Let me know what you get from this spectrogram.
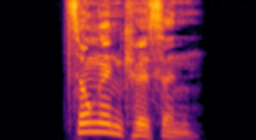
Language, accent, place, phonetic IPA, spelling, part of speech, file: German, Germany, Berlin, [ˈt͡sʊŋənˌkʏsn̩], Zungenküssen, noun, De-Zungenküssen.ogg
- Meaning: dative plural of Zungenkuss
